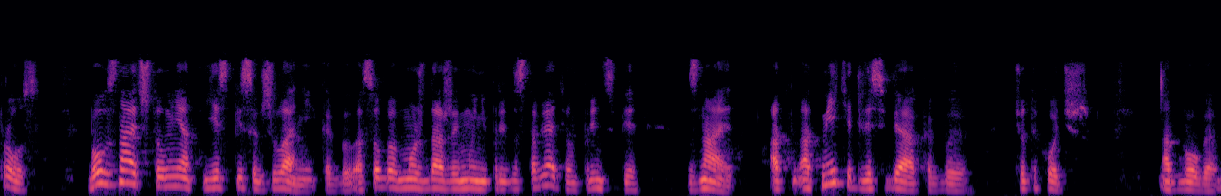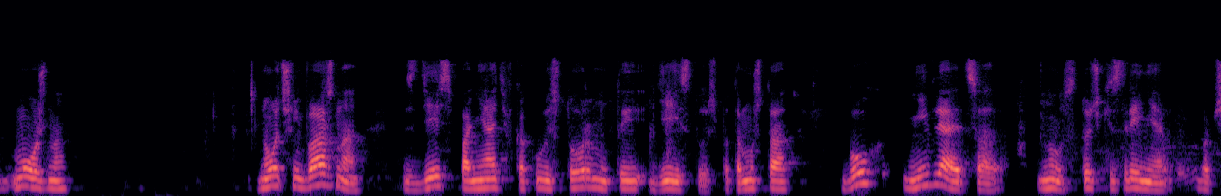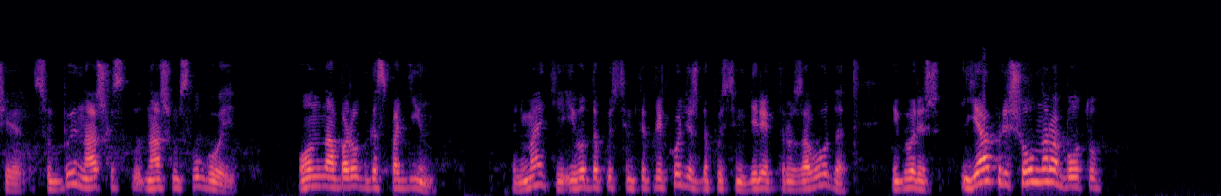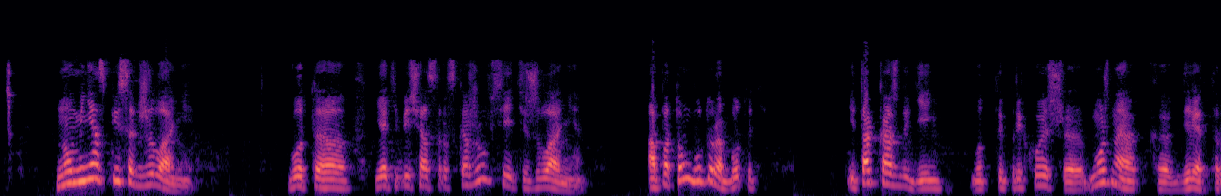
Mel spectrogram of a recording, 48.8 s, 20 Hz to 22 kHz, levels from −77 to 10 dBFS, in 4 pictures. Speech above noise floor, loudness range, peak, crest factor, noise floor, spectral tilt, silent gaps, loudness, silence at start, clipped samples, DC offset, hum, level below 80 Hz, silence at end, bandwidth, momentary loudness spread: 54 dB; 5 LU; -4 dBFS; 20 dB; -76 dBFS; -6 dB/octave; none; -23 LUFS; 0.05 s; under 0.1%; under 0.1%; none; -68 dBFS; 0 s; 7.6 kHz; 14 LU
